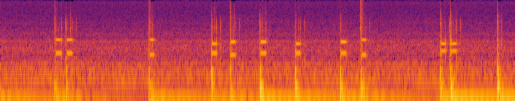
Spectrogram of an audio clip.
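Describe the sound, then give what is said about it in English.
A series of short touch-tone beeps from a phone keypad, about a dozen key presses in irregular clusters, each with a sharp click, over a low background hum and no talking. “let's see if that resets your dial tones.”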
